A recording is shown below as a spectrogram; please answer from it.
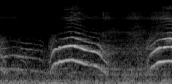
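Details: Newborn kitten crying for its absent mother cat, who has briefly gone outside; two loud, clear arched mews, rising then sliding down, the second starting at the end, over a faint low hum.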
